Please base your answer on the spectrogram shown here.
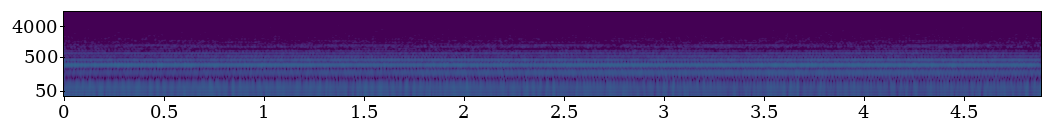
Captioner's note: none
